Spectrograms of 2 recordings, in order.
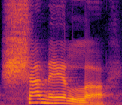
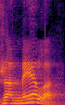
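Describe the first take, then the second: First: It starts with a voiceless SH sound. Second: It starts with a voiced ZH sound.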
